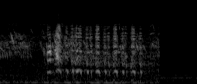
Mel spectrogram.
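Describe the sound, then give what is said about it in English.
A single loud wild turkey gobble, a rapid rattling burst of throaty notes lasting over a second, heard clearly with no talking, then quiet. “That gobble sound is heaven, and it just makes your blood pump.”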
